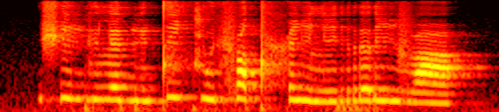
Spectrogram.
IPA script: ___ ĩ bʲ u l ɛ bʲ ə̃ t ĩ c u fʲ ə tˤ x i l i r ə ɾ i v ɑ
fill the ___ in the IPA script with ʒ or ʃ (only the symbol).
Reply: ʃ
